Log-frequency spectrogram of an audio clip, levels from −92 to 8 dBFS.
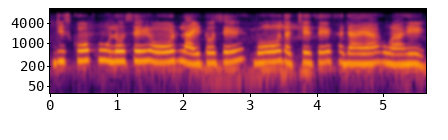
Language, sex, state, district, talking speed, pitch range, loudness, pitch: Hindi, female, Madhya Pradesh, Bhopal, 125 wpm, 250-285 Hz, -15 LUFS, 265 Hz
